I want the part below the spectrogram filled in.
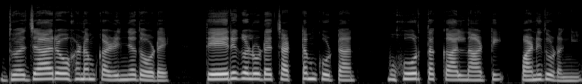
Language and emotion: Malayalam, neutral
